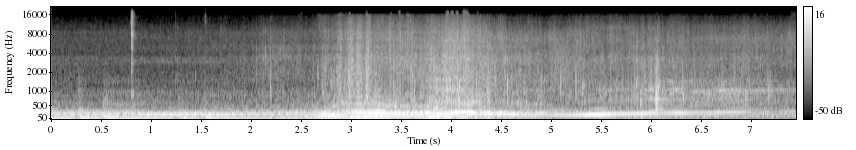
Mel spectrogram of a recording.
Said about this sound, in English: Once my childhood home was reduced to nothing but a charred heap, I turned on my car and started my journey back to the mainland.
